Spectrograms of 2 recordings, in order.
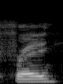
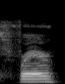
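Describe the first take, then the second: First: The name ends without any R sound. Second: The name ends with an audible R sound. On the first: The speaker calls it right. "it's technically Frey, uh, because the R is a romanticization" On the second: The speaker calls it wrong. "I do pronounce his name as Frere"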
